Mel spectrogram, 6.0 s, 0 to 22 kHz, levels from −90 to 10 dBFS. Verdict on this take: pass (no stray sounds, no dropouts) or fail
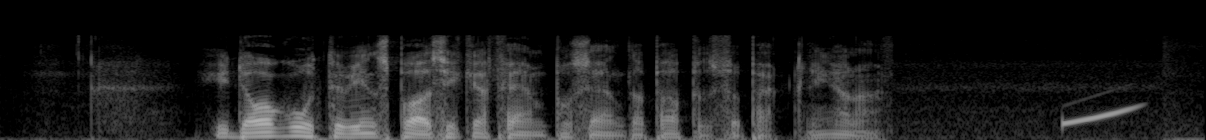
fail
